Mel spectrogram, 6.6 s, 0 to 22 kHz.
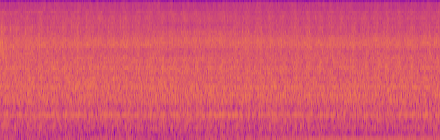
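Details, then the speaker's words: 2008 Lexus ES 350 with bad transmission, first cold start after sitting almost two years on old fuel: brief white smoke and fuel smell, then an even, steady idle with no knocks, misses or rattles; engine runs smoothly. "so smooth unbelievable unbelievable so she lives"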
